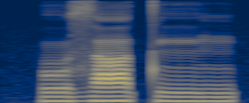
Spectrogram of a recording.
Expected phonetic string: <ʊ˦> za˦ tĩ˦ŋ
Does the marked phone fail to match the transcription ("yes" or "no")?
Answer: no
